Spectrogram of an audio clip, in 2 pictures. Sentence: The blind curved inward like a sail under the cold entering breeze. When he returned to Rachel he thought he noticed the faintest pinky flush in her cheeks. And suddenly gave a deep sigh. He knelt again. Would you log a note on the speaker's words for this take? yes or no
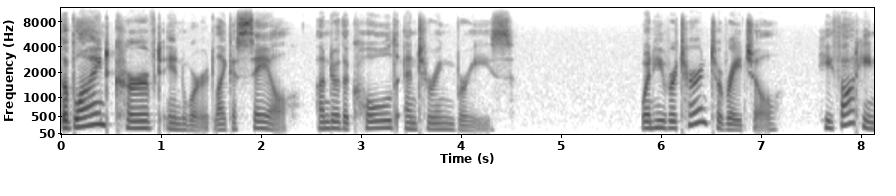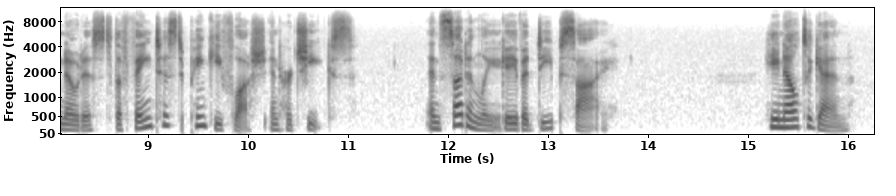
no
